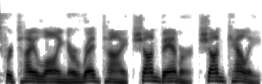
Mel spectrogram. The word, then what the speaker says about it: Tai Laing: tie line pronounced tie liar regionally tiny is a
